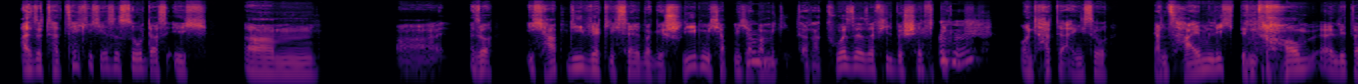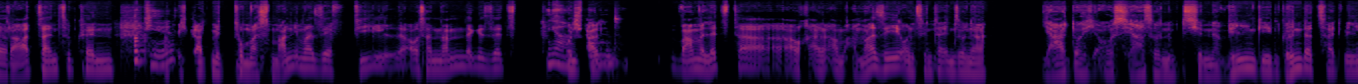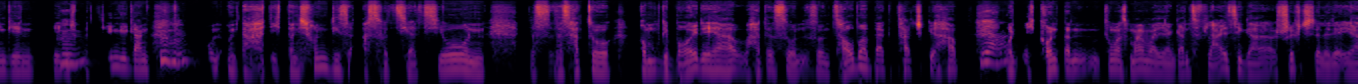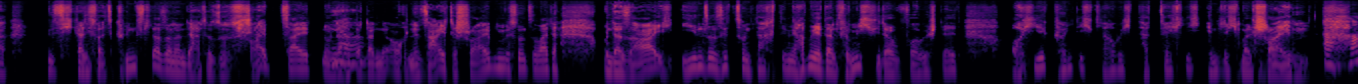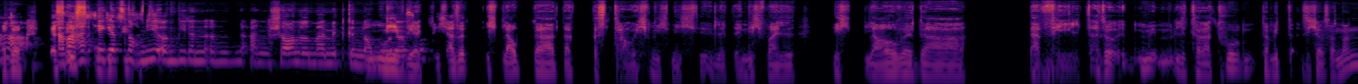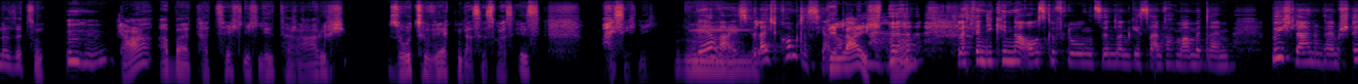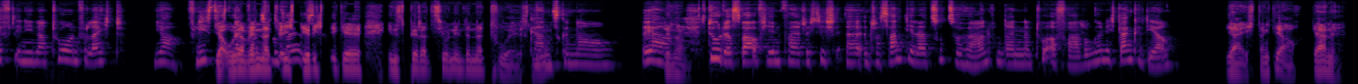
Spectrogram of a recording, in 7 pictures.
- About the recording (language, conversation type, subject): German, podcast, Wie beeinflusst die Natur deine Stimmung oder Kreativität?
- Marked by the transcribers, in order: drawn out: "ähm"; laughing while speaking: "den Traum"; other background noise; unintelligible speech; drawn out: "Aha"; drawn out: "Hm"; chuckle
